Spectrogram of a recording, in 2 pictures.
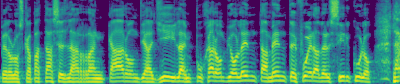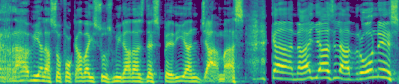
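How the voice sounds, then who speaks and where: Man, radio host, measured storytelling narration, spiritual reflection, mid pitch.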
